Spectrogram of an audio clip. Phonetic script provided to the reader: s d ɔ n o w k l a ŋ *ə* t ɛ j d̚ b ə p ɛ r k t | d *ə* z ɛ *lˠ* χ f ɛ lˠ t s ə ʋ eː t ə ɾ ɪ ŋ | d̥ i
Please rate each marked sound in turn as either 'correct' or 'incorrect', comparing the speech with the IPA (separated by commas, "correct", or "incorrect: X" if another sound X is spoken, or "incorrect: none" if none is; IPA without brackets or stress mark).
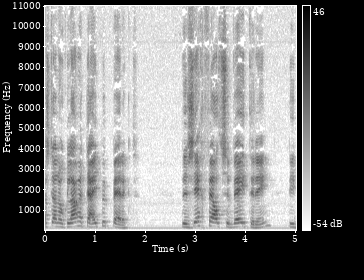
correct, correct, incorrect: none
